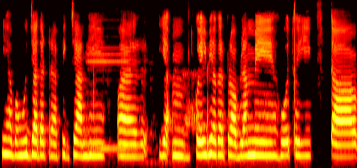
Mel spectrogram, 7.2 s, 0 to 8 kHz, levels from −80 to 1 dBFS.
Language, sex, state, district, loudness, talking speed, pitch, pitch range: Chhattisgarhi, female, Chhattisgarh, Raigarh, -17 LUFS, 145 wpm, 235 Hz, 230-245 Hz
